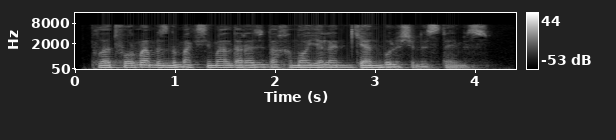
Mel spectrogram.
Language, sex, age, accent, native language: Uzbek, male, 18-24, Farg'ona, Uzbek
